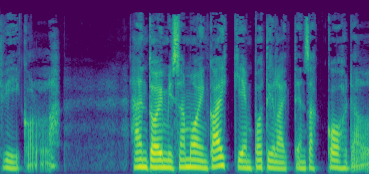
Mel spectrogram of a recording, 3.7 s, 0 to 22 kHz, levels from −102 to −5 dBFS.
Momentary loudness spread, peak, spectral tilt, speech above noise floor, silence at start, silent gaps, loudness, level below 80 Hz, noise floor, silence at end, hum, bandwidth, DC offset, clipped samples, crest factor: 17 LU; -2 dBFS; -5.5 dB/octave; 40 dB; 0 s; none; -19 LUFS; -60 dBFS; -59 dBFS; 0 s; none; 16 kHz; under 0.1%; under 0.1%; 18 dB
